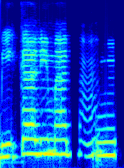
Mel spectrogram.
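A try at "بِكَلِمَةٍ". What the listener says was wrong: Kafnya jangan panjang.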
